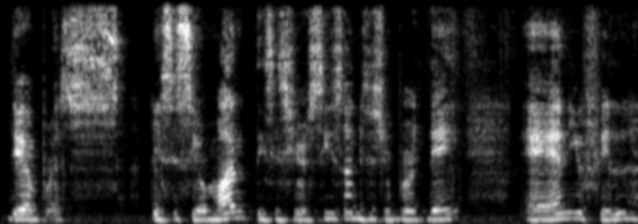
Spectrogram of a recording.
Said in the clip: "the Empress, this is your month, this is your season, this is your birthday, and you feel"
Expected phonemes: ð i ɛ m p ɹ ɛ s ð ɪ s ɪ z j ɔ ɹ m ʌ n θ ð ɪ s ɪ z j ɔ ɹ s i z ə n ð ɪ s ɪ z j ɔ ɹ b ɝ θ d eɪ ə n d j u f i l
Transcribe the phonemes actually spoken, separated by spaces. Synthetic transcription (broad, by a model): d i ɛ m p ɹ ɛ s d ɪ s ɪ s j ɔ ɹ m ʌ n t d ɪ s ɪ s j ɔ ɹ s i s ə n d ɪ s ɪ s j ɔ ɹ b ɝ t d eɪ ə n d j u f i l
